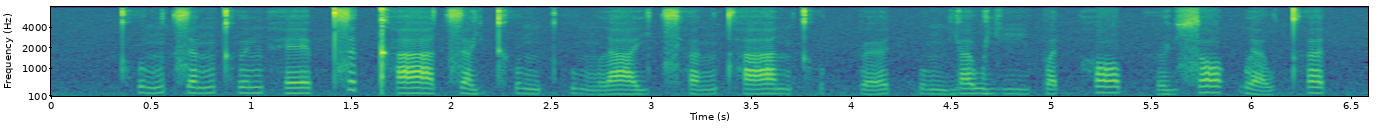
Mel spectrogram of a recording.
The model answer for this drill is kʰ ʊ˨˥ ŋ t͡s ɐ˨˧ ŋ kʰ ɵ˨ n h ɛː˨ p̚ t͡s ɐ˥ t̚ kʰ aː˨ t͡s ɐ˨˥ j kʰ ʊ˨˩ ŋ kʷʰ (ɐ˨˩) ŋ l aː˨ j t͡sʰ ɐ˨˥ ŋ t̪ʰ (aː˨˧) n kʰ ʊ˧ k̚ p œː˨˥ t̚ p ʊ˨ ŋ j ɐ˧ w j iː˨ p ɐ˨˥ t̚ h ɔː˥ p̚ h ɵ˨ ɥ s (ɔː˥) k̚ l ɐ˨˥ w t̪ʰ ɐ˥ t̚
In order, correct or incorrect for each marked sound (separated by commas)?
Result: correct, incorrect, correct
